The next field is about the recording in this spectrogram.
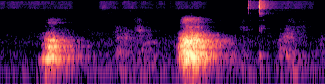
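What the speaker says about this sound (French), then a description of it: "C'est mon chien qui aboie derrière" A household dog barks in the background of a room, two fairly muffled, moderately distant barks about a second apart with a faint sharp yelp after.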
